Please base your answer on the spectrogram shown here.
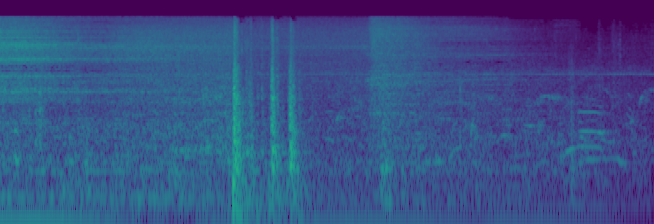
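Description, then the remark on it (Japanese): Inside a carriage of a Chichibu Railway SL steam train, which runs slower than ordinary trains, as it arrives at Nagatoro station in Saitama: a steady rumbling hiss while several sharp metallic clunks sound in quick succession, with children's excited voices murmuring faintly in the background as it slows. “普通の電車のスピードよりゆっくりと走る SL 車内でもねずっと子供たちのはしゃぐ声っていうのが聞こえてきてワクワク感っていうのが伝わってきますね”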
